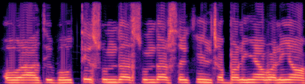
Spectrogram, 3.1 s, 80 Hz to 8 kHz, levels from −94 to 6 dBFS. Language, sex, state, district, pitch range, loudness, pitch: Maithili, male, Bihar, Araria, 240-250 Hz, -9 LUFS, 245 Hz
